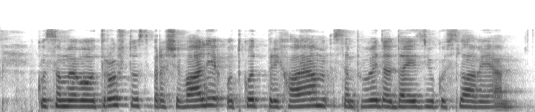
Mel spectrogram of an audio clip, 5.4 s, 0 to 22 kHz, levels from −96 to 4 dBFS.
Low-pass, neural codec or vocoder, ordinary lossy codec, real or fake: 7.2 kHz; codec, 16 kHz, 16 kbps, FreqCodec, smaller model; none; fake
